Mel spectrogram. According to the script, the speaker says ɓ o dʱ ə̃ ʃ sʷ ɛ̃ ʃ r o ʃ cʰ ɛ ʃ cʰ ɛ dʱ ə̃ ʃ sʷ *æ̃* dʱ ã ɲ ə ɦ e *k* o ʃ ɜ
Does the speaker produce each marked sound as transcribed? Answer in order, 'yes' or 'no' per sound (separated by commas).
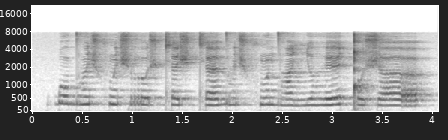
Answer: no, no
